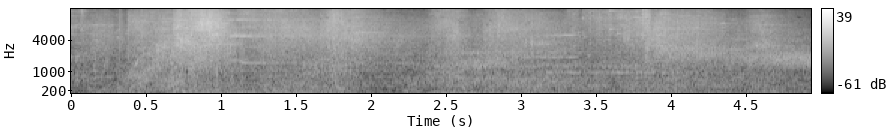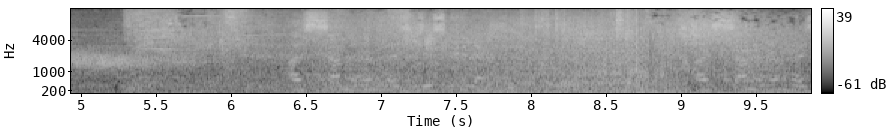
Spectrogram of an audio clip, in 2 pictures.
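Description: Magic spells crackle and whoosh in quick bursts.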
